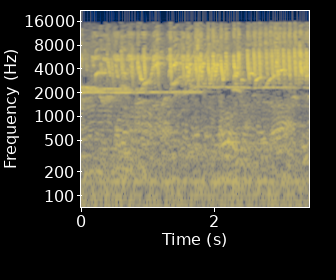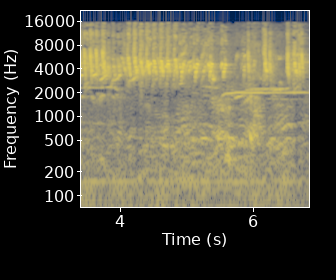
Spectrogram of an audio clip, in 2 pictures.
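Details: Contest branjangan from Cilacap, Indonesia, pouring out a rapid run of repeated buzzy notes and fast ticking trills, high-pitched and unbroken, while a long level whistle holds beneath and low crowd murmur continues.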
